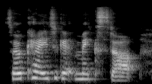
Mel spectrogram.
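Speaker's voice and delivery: bright, high storybook read; sing-song read-aloud for little kids; reading to children. A narrator's reading. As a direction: read it like a cheerful picture book. Reading picture book aloud.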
